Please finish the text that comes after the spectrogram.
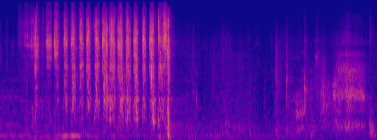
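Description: Engine crankshaft on a Briggs & Stratton small engine being sanded by hand with sandpaper, about fifteen quick rhythmic scraping strokes close up, then quieter handling noises.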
